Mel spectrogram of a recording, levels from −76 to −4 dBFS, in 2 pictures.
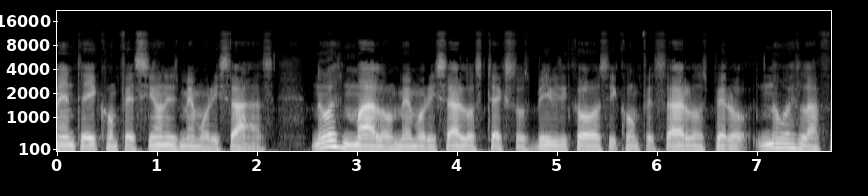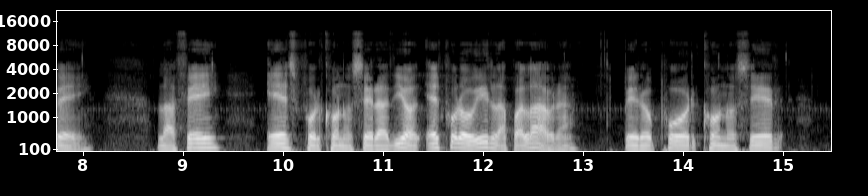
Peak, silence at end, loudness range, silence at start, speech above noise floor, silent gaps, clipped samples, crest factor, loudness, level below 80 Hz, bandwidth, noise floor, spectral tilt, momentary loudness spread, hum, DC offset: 0 dBFS; 0.5 s; 3 LU; 0 s; 29 dB; none; under 0.1%; 18 dB; -18 LUFS; -40 dBFS; 11.5 kHz; -46 dBFS; -7 dB/octave; 9 LU; none; under 0.1%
